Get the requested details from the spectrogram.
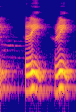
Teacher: री जैसे आपने बोला तो आपको लग गया कि अरे यार मुंह तो कहीं ना कहीं टच कर गया, री, है ना। जो आपकी जीभ है ये तालू पे से हल्की सी रगड़ रही है ना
